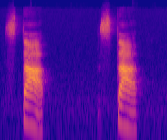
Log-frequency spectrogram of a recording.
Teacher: stop이 아닌 stop, stop 이렇게 쌍디귿처럼 발음이 되죠. 그리고 이 stop이라는 단어도 잘 보시면 모음이 딱 하나밖에 없어요.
